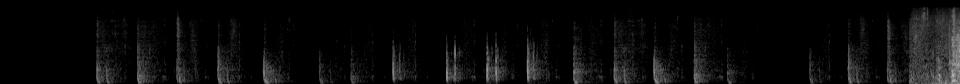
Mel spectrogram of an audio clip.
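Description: Footsteps tap softly on a hard floor.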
